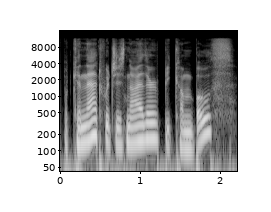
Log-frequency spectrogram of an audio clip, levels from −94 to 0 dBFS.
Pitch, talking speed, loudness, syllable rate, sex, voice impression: 150 Hz, 215 wpm, -19 LUFS, 5.2 syllables/s, male, very masculine, very adult-like, slightly thick, tensed, slightly powerful, bright, soft, clear, fluent, slightly raspy, cool, very intellectual, very refreshing, sincere, calm, slightly mature, friendly, reassuring, unique, elegant, slightly wild, sweet, lively, kind, slightly modest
